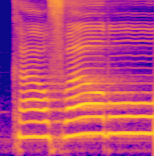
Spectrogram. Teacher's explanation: Huruf ro dibaca tafkhim karena berharakat dommah. Cara bacanya tebal. Kafaru ru hukumnya mad thobi'i zohiri karena ada wau sukun sebelumnya baris dommah.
